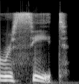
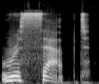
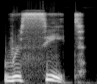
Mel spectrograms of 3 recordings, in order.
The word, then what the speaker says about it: receipt: We call it a receipt. Be careful with the pronunciation, friends. The letter P in receipt is completely silent. We do not say recept. We say receipt.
